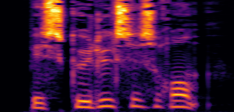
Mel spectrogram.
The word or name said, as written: beskyttelsesrum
